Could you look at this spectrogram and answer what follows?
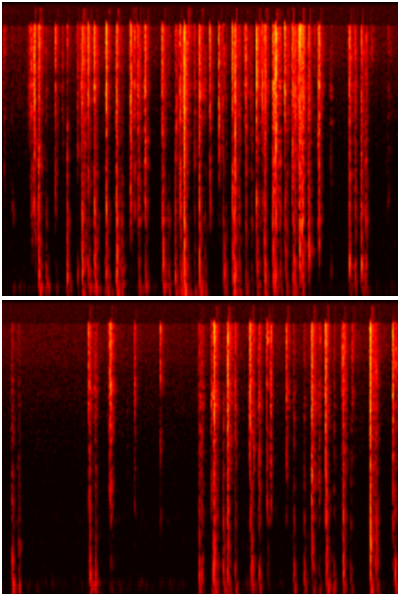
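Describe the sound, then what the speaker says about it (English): Rapid typing on a computer keyboard, with dense bursts of close, crisp key clicks broken by short pauses and a few isolated taps, no talking. "I'm just going to go ahead and type it into my browser."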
